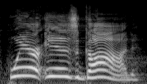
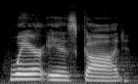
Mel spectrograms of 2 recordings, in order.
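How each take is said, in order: First: It is said loudly with a raised voice. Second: It is said sternly at a moderate volume.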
